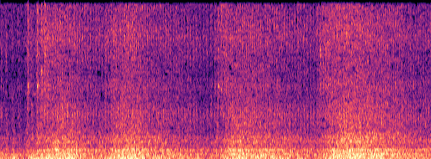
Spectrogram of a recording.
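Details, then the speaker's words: Mitsubishi Adventure petrol engine before XADO engine treatment, owner complaint of throttle delay and low power; idle surges and sags about once a second instead of holding steady, shaky rough idle, suspected slight compression leak. "nangangatal yung andar ng makina."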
